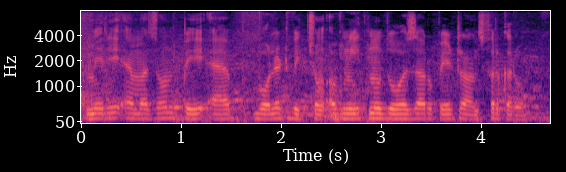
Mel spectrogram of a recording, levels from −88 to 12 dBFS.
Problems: background sounds at intervals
